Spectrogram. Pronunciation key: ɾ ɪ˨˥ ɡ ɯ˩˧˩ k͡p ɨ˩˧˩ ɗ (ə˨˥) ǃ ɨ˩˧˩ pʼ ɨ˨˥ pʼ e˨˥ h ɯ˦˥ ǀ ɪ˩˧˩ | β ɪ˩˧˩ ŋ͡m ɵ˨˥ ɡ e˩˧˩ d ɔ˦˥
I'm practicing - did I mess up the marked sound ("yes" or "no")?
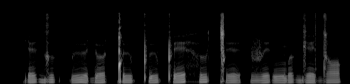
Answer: yes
